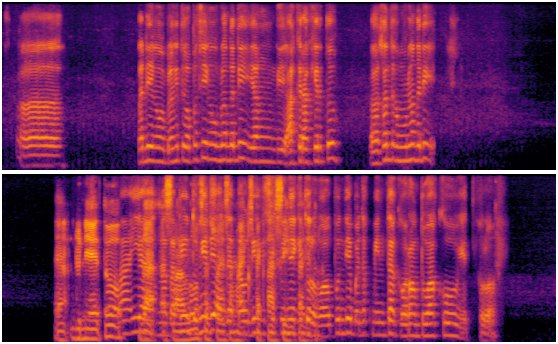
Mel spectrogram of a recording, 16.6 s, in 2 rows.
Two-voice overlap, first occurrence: 10 s

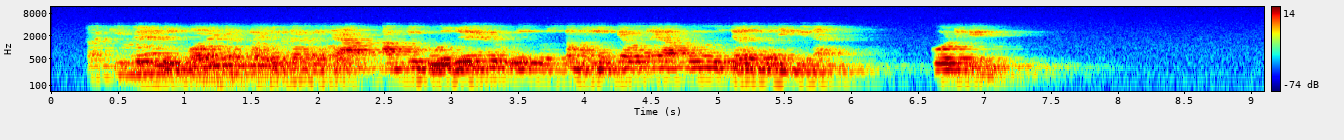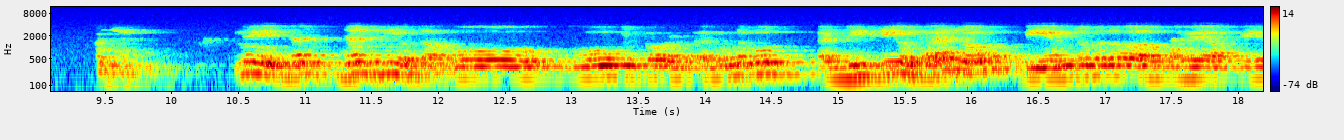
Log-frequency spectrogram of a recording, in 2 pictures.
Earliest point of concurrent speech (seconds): 1 s

